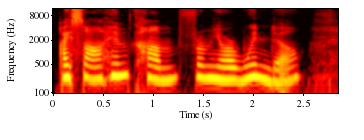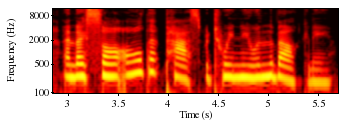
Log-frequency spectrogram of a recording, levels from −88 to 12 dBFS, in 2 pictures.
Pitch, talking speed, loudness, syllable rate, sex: 230 Hz, 190 wpm, -18 LUFS, 4.5 syllables/s, female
